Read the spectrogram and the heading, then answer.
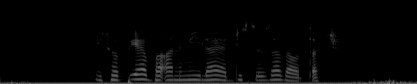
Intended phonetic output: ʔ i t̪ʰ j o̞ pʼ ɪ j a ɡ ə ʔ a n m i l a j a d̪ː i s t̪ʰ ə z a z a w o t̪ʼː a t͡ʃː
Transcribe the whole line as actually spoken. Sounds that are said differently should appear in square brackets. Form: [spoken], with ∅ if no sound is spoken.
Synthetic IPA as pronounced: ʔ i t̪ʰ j o̞ pʼ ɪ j a [b] ə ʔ a n m i l a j a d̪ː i s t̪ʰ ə z a z a w [ɔ] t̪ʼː a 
